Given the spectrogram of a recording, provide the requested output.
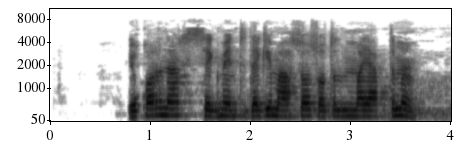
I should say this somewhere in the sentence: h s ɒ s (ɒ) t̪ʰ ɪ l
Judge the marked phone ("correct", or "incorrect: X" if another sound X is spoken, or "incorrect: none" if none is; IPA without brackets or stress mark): correct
